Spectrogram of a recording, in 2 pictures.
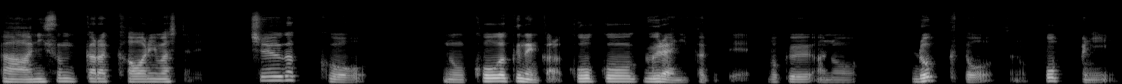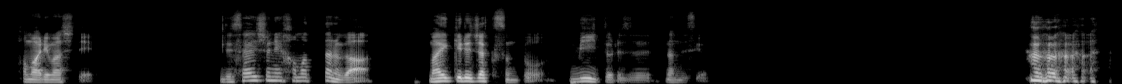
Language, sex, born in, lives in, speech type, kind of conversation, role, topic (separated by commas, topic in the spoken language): Japanese, male, Japan, Japan, conversation, podcast, guest, 子どものころと比べて、音楽の好みはどのように変わりましたか？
